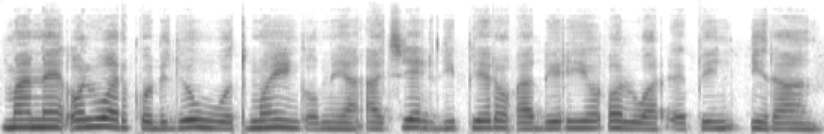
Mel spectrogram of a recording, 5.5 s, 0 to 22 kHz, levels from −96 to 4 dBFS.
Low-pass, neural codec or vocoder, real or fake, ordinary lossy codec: none; codec, 44.1 kHz, 1.7 kbps, Pupu-Codec; fake; none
